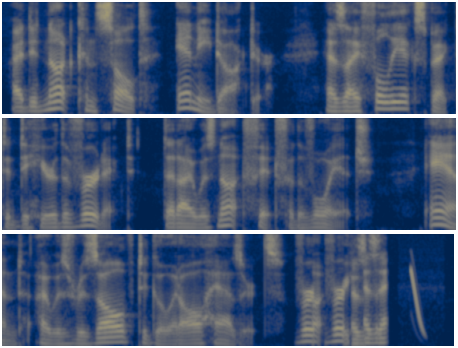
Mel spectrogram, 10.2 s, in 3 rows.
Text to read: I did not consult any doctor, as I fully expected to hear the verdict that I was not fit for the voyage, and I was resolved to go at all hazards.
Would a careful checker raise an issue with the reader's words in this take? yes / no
yes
